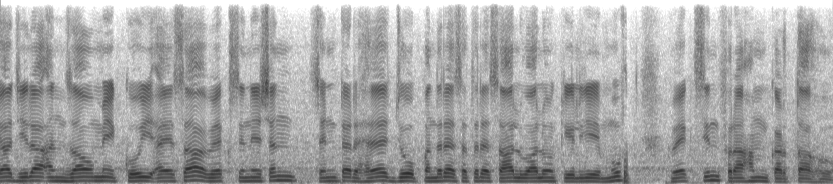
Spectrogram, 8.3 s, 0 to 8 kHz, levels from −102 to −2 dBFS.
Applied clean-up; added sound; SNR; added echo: none; none; none; none.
